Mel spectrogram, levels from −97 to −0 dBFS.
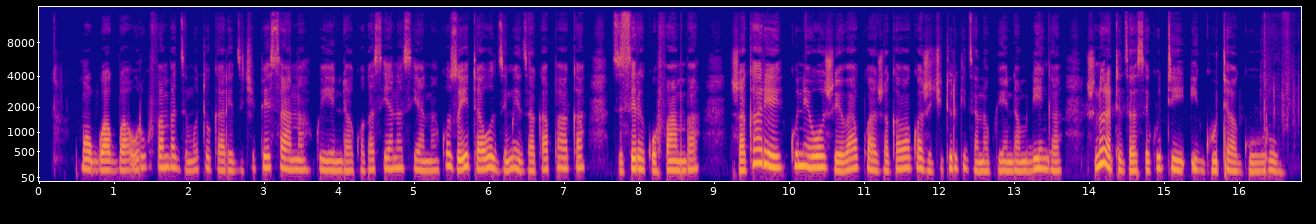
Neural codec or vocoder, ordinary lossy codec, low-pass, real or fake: vocoder, 44.1 kHz, 128 mel bands every 512 samples, BigVGAN v2; AAC, 96 kbps; 14.4 kHz; fake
